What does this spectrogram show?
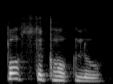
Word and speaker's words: Postecoglou: Actually, the P is pronounced as a B, so it's Postecoglou.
